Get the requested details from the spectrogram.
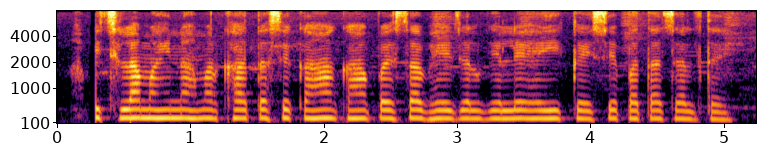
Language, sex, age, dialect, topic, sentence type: Magahi, male, 56-60, Central/Standard, banking, question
